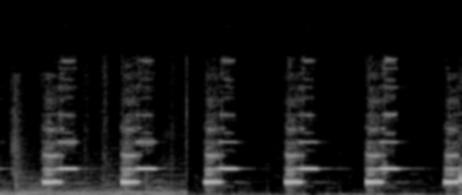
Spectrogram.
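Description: Bare-throated Bellbird giving loud, ringing, bell-like notes, six in a row at a steady pace of about one every two-thirds of a second, with soft music at first.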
